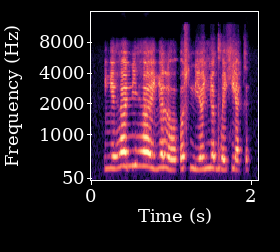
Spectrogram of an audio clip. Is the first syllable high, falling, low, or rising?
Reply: low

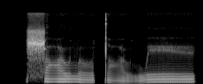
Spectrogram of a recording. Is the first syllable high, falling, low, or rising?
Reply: high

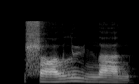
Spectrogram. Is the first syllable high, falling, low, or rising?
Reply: rising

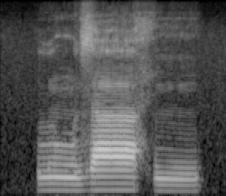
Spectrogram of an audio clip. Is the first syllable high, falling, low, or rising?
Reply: low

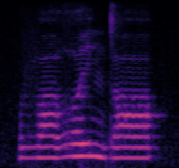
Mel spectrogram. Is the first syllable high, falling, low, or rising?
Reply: low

